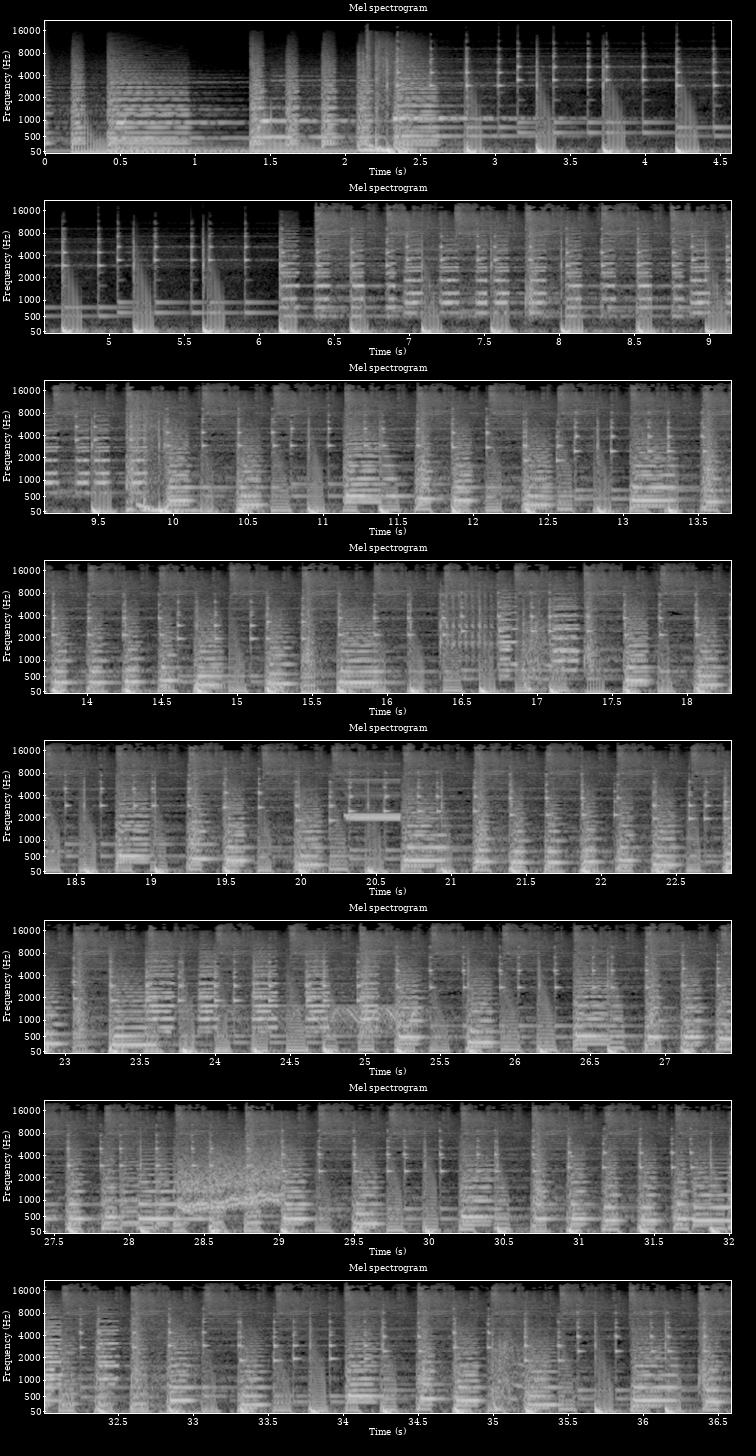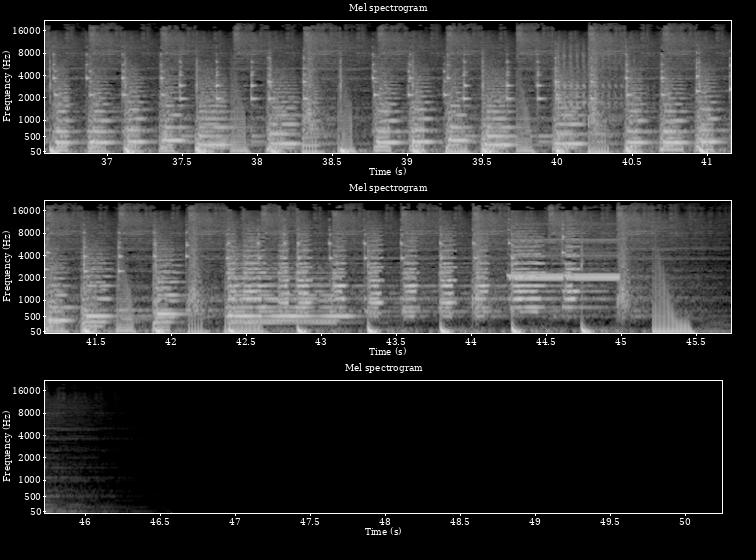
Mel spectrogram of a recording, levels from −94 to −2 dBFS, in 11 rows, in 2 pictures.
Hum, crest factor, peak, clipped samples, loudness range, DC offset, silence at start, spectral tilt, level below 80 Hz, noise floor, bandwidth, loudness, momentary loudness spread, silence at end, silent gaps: none; 18 dB; -8 dBFS; under 0.1%; 3 LU; under 0.1%; 0 s; -4 dB/octave; -34 dBFS; under -90 dBFS; over 20 kHz; -25 LUFS; 6 LU; 4.6 s; none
